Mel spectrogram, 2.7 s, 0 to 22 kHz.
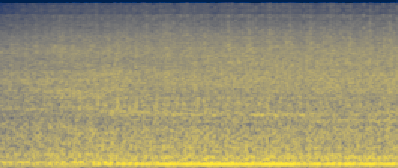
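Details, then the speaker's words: Buick Grand National idling above target after idle set-screw adjustment, exhaust leak audible; idle creeps up in pitch and settles fast, too high, owner backing off set screw to hold about 750 RPM. "don't don't play games see now it's idled too high so now we got to back off this set screw just a here we got to try to keep it around 750"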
